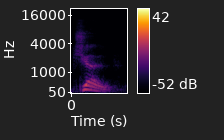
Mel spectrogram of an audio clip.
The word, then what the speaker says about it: Job: What you've got in Job is a righteous man called Job, or it's spelled Job, it's pronounced Job.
